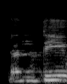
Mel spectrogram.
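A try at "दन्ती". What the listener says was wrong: గురువుగారు దంతి దీర్ఘం అండి ఆ దీర్ఘం వస్తుంది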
